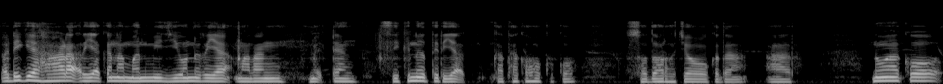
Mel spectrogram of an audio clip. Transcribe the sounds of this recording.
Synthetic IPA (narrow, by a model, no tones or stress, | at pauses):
əɖiɡɛɦaɦaɽaʔɾɛjaʔkanamənmid͡ʒijɔnɾɛjaʔmaɾaŋmɛt̪̚ˀʈɛŋ | sikʰnət̪ɛɾɛjaʔ | kat̪ʰakɔɦɔkɔkɔ | sɔd̪ɔɾɦɔt͡ʃɔɔkad̪aː | ɾ | nɔwakɔ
